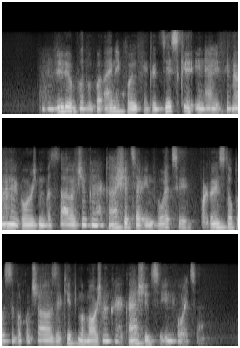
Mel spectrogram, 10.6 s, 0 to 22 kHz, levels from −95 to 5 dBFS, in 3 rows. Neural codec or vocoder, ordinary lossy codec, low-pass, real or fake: codec, 16 kHz, 0.5 kbps, X-Codec, HuBERT features, trained on general audio; none; 7.2 kHz; fake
